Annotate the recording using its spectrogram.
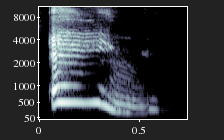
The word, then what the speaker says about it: Aang: Is that how you pronounce it in that? Aang? – Yeah. It's Aang. You absolutely... – It's pronounced Aang.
